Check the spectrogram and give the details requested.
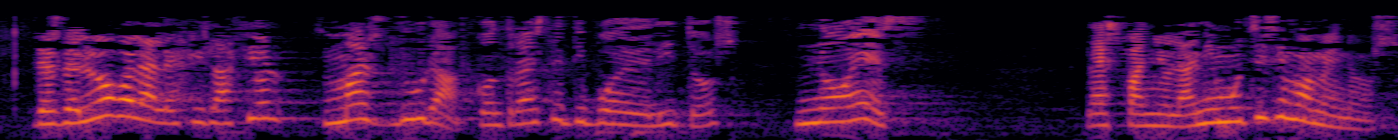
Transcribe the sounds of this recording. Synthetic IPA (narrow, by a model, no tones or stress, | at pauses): d̪e̞zðe̞lweɣ̞o̞lale̞xizlaθjo̞nmazðuɾako̞nt̪ɾae̞st̪e̞t̪̬ipo̞ðe̞ðe̞lit̪o̞s | no̞e̞s | lae̞spaɲo̞lanĩmut͡ʃisimo̞mẽ̞no̞s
